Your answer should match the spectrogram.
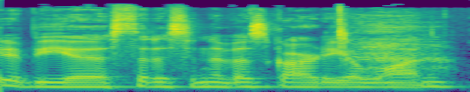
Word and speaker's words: Asgardia: Asgardia 1, did I pronounce that right, Emily? – Asgardia 1, that's right.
